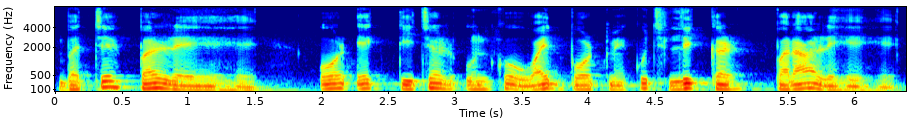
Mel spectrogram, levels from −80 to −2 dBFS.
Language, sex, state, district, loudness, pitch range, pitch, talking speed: Hindi, male, Arunachal Pradesh, Papum Pare, -20 LUFS, 90-120 Hz, 105 Hz, 150 wpm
